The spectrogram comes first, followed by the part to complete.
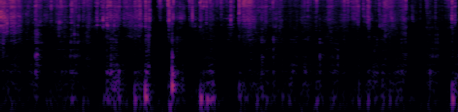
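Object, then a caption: Dry crushed soap flakes. Fingertips press and rub across a flat pile of dry crushed soap flakes on a patterned mat. The sound is a dense, irregular crunching and crinkling, with bright, gritty texture and some low thuds. Short crisp bursts come in quick, uneven succession and stop sharply without ringing.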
